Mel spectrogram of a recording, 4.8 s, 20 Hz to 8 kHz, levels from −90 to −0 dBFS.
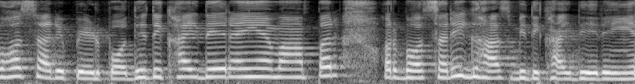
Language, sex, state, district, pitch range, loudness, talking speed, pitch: Hindi, female, Uttar Pradesh, Lalitpur, 230-285 Hz, -12 LUFS, 240 wpm, 260 Hz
